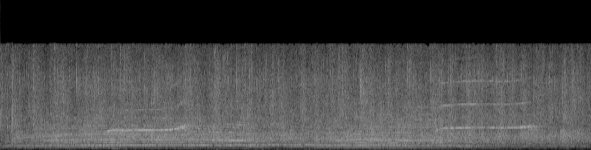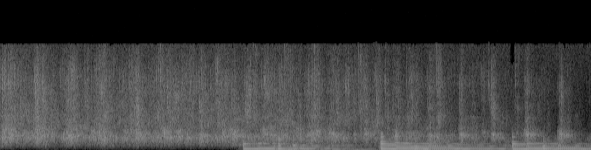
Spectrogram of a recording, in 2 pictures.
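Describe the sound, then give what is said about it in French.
A huge stadium crowd ovation, like a rock audience filling a football stadium, swells with dense applause and whooping cheers. Near the end, steady music begins beneath the clapping. “une ovation colossale de stade de football rempli d'un public de rock and roll d'à peu près un million de personnes pour Monsieur Mike Mikey, s'il vous plaît.”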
